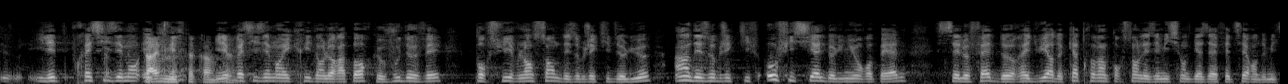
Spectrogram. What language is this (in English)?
French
